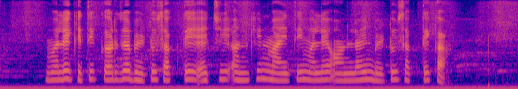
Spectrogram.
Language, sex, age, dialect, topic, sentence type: Marathi, female, 41-45, Varhadi, banking, question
